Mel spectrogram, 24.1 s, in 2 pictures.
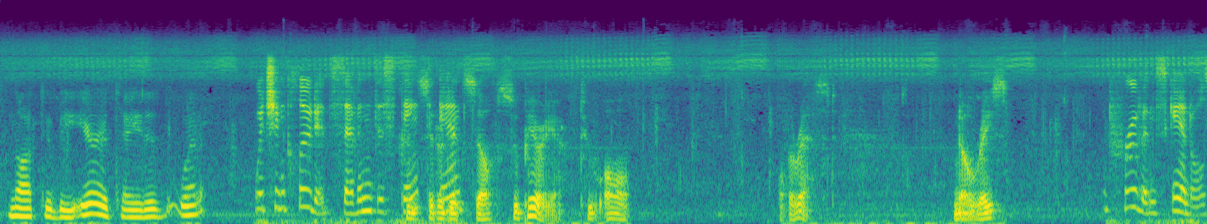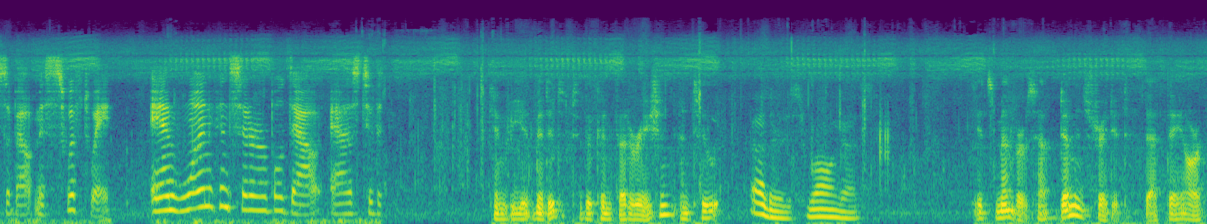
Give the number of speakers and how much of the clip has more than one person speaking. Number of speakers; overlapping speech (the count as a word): three, about 3%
